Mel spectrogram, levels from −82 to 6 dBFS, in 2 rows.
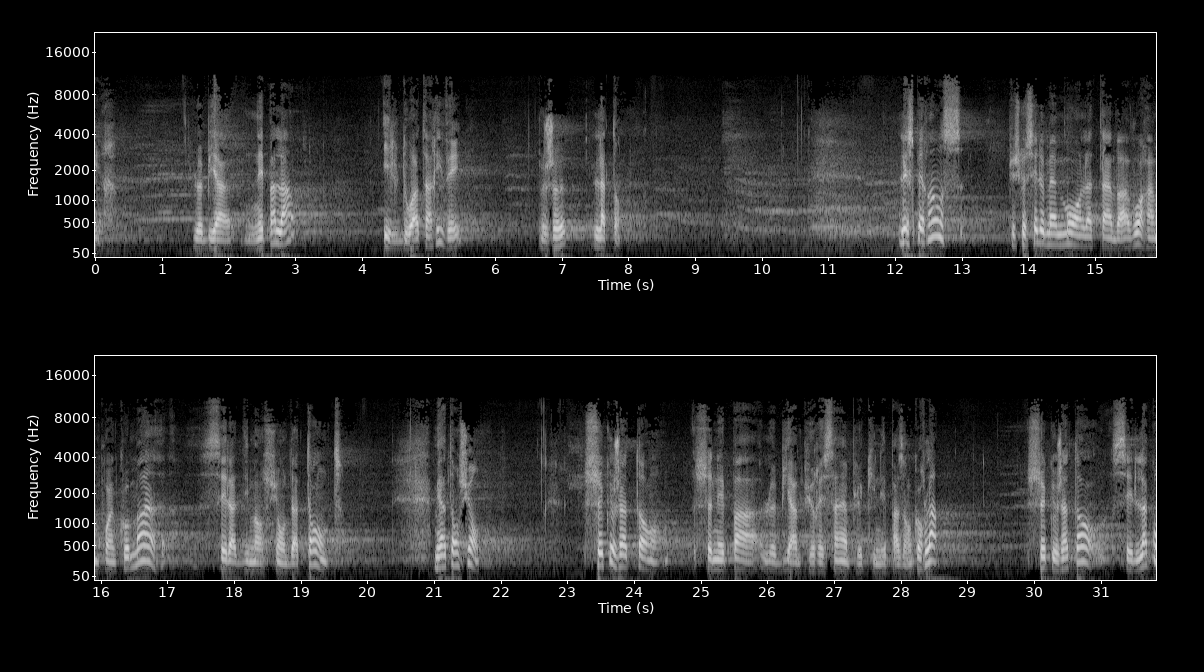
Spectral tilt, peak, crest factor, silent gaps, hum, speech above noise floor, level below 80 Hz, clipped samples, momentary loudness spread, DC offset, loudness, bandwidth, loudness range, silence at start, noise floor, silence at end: -3 dB/octave; -2 dBFS; 16 dB; none; none; 28 dB; -62 dBFS; under 0.1%; 22 LU; under 0.1%; -17 LUFS; 11.5 kHz; 5 LU; 0 s; -44 dBFS; 0 s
